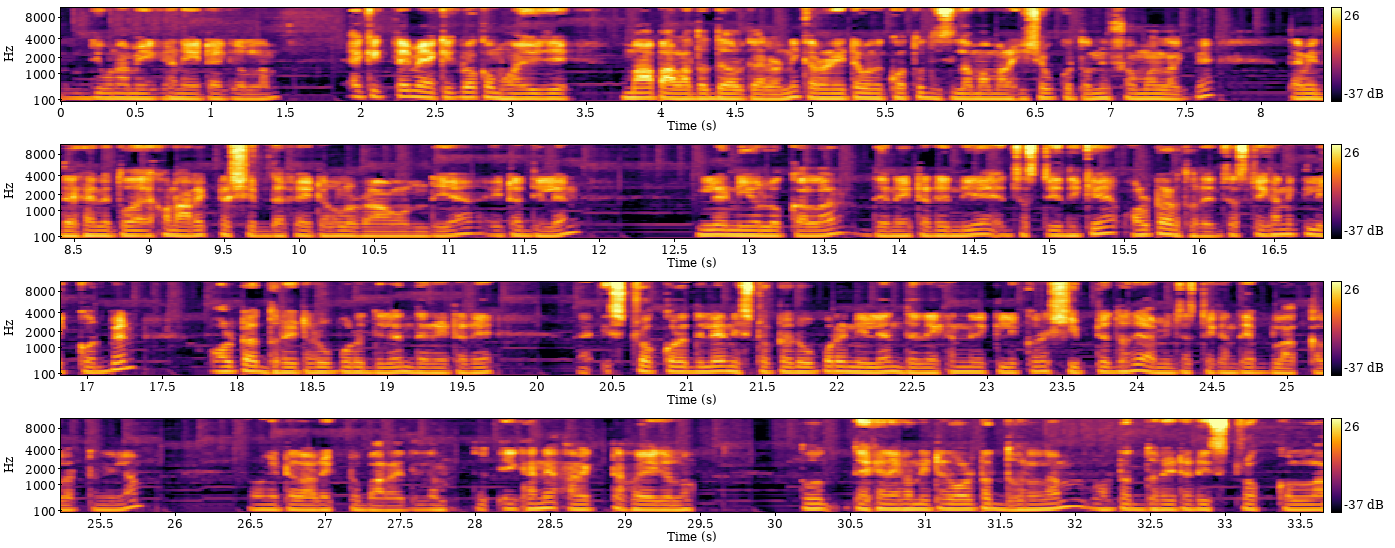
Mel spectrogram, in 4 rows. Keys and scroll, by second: 16.0 ctrl+z.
